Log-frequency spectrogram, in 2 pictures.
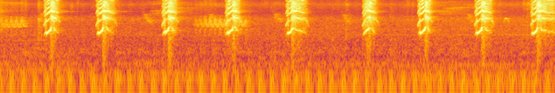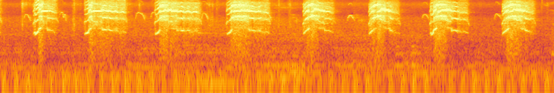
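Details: Long run of a young tuwu from Timor Island singing loudly and constantly: sharp raspy squawks at a steady pace, growing broader and harsher midway, over a continuous low hum.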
